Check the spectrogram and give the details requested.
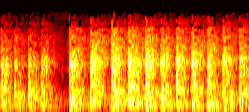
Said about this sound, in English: Now you step up and rap on the door. And when the story teller answers, he'll get a big surprise. Now you'll rap real hard.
